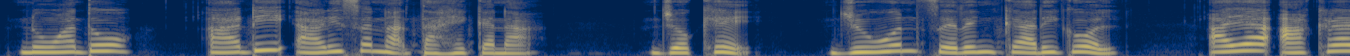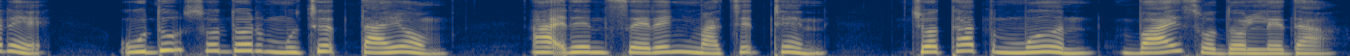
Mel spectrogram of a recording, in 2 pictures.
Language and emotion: Santali, sad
